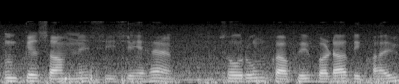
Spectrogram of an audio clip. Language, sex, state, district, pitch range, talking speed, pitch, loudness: Hindi, male, Haryana, Charkhi Dadri, 130-145 Hz, 120 wpm, 135 Hz, -16 LUFS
